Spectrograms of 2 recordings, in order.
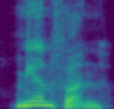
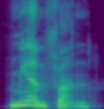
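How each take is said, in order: First: Mian fan said carefully in Mandarin; Mandarin word. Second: Mian fan repeated slowly in Mandarin; Mandarin word. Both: Shown as a demonstration. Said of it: "So mian".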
